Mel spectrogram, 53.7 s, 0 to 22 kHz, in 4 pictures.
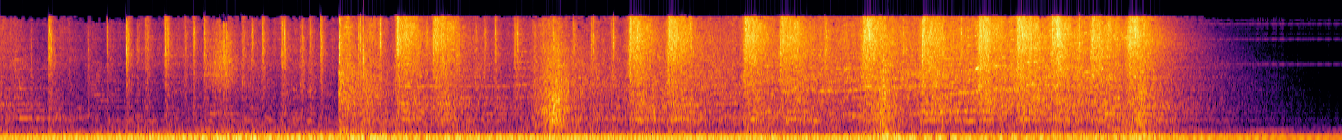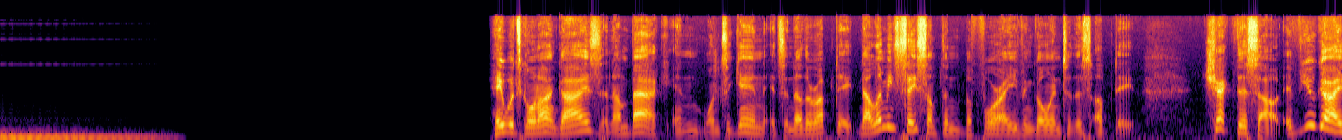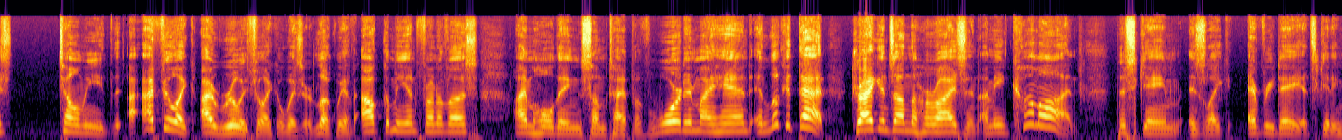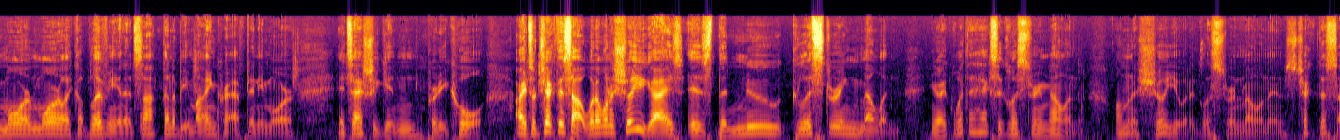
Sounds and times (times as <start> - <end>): Speech: 18.4 - 24.8, 25.5 - 53.6.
